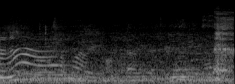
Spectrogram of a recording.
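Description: A high, whiny voice call that rises and then falls in pitch over about half a second near the start, meow-like in sound, followed by weaker gliding voice sounds over crowd hubbub.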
